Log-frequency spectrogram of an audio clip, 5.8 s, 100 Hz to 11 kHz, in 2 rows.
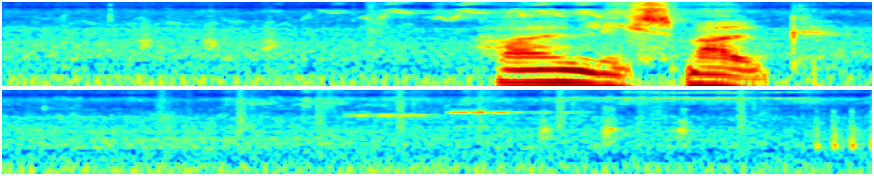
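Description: A few loud, close clucks from chickens in the Farming Simulator 19 video game, one burst after another in the middle, followed by quieter ambience and faint game sounds.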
